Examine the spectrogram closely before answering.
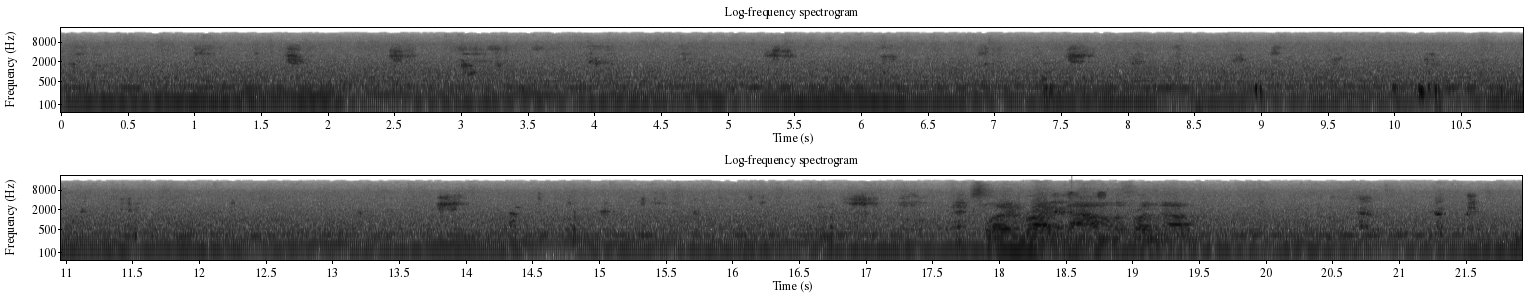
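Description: A bike trainer hums steadily.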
